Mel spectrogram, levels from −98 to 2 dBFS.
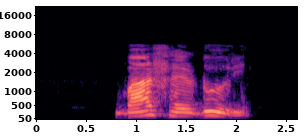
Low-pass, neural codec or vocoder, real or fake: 5.4 kHz; vocoder, 22.05 kHz, 80 mel bands, Vocos; fake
